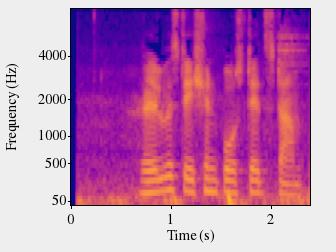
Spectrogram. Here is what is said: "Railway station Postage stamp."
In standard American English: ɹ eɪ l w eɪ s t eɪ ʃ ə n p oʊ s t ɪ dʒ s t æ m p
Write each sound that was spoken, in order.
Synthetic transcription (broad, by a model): ɹ eɪ l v eɪ s t eɪ ʃ ə n p oʊ s t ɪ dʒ s t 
